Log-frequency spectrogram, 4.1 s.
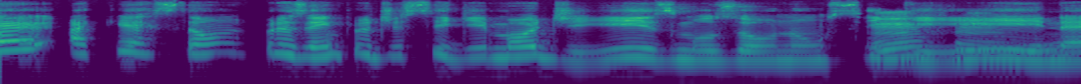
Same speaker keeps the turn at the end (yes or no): yes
